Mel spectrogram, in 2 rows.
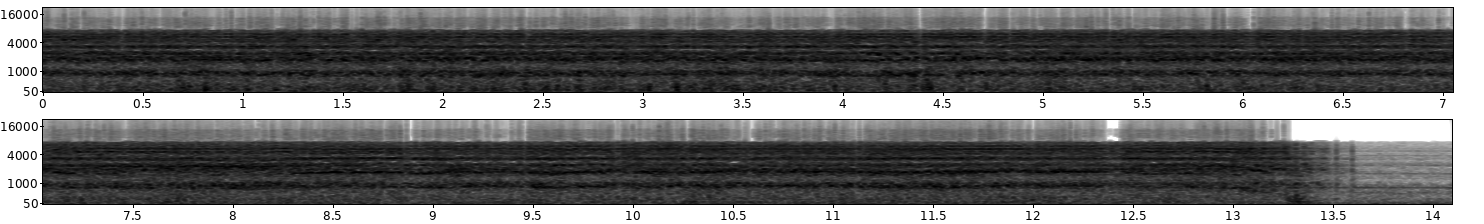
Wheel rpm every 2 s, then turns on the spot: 230, 230, 230, 230, 220, 230, 140.
none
